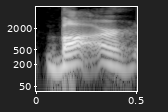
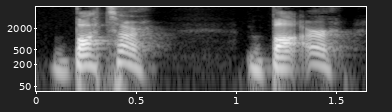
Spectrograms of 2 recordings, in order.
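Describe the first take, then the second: First: "Butter." with a clear t in the middle; careful butter. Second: "Butter." with the t dropped to a glottal stop, the Scottish way. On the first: Contrasting the Scottish "Butter." with a proper t sound. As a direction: pronounce the t in "Butter." fully. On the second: Showing viewers how Scots say "Butter." without the t. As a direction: say "Butter." as "bu'er", swallowing the t. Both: Shown as a demonstration. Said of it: "forget that there's, like, letters in the middle of words".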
